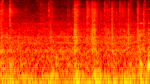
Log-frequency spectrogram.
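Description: Rapid, uneven keystrokes tap on a computer keyboard, close and fairly soft, while text is entered into an Excel spreadsheet. No voices are heard.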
